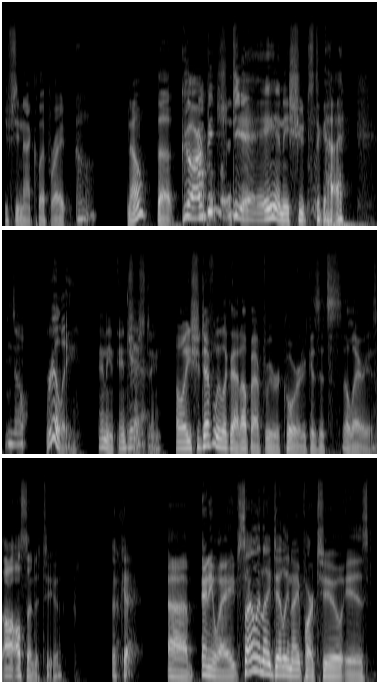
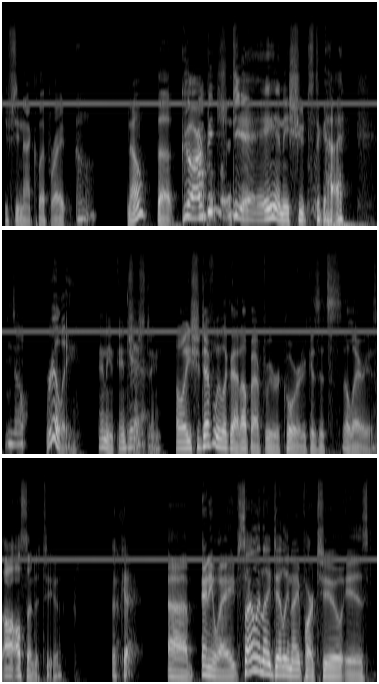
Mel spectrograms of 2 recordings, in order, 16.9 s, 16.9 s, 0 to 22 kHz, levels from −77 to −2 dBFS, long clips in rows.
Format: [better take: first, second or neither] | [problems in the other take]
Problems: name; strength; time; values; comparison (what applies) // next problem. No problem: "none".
first | high-pitched whine; noticeable; throughout; 3.5 kHz, 20 dB below the speech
